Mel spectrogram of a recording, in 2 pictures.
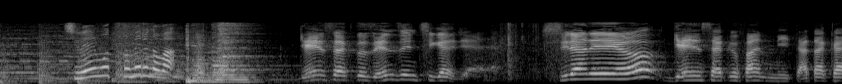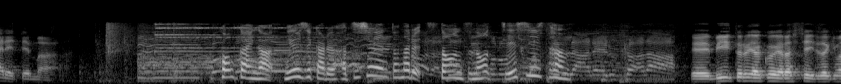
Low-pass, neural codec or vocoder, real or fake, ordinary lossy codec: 7.2 kHz; none; real; none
